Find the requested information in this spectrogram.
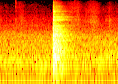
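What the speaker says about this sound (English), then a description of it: "it's like a couple pans and then like a plate to eat off of, and I got silverware in here" A single sharp metallic clink rings out as pans and silverware from a camping cooking set knock together, ringing briefly before fading under a low steady hum.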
